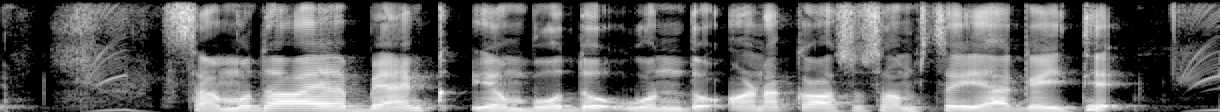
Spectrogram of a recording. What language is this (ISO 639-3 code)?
kan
